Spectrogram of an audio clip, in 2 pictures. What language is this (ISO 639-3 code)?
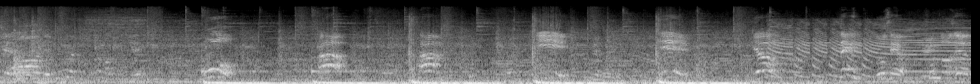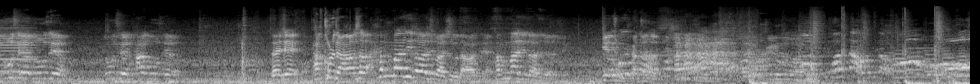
kor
